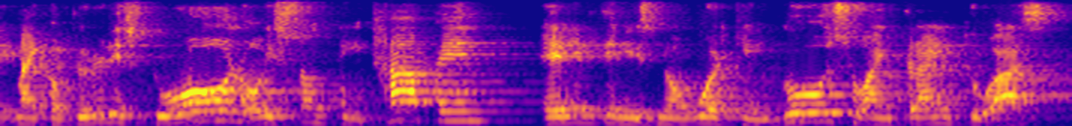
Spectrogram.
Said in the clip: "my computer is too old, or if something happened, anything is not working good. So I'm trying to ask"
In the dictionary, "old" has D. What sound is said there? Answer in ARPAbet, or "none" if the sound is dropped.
none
